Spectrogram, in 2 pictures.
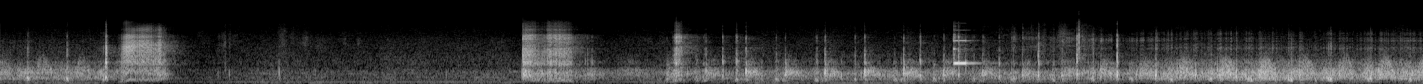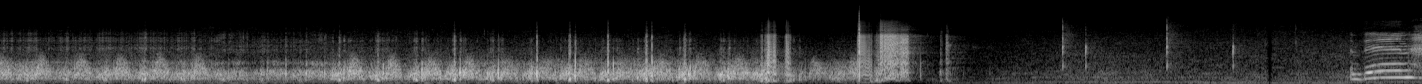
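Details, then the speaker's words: Home fetal Doppler in a first pregnancy, rapid rhythmic galloping whoosh of the fetal heartbeat, reading 157 beats per minute; normal fetal heartbeat on Doppler. "so yeah guys there's my baby's heartbeat 157 okay there it is again"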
